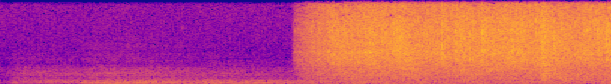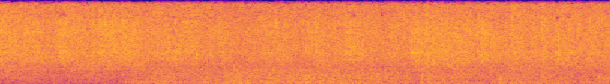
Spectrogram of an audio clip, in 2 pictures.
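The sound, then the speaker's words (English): Low thunder rumbles, then a sudden evening downpour of heavy rain hisses in, growing louder and denser as deep rolling thunder swells beneath the steady roar of the storm, with wind strong enough to shake and rattle the windows and doors. “Towards evening, a violent rainstorm started, and the wind was so strong that all the windows and doors shook and rattled.”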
